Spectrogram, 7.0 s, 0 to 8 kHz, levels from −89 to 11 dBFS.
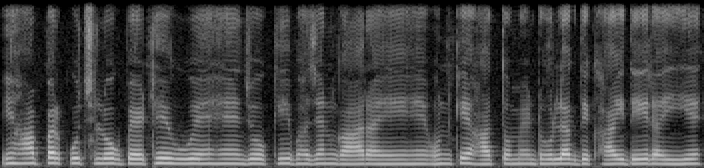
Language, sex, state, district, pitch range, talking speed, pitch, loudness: Hindi, female, Madhya Pradesh, Bhopal, 210-225 Hz, 170 wpm, 220 Hz, -16 LUFS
